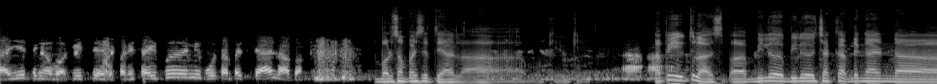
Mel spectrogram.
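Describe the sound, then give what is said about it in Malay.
Speech over a phone line, with the caller's voice sounding hollow and faintly echoing, as if repeated back slightly delayed behind the conversation. “suara saya tu macam bergema dekat dekat dekat dekat background.”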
